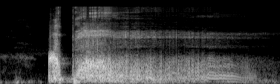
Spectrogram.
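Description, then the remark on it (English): A person imitates an explosion with their voice, made as the sound cue for the 'quick pop, quick minute' segment: a sharp plosive burst followed by a long, rough, rumbling exhale that slowly fades out over about two seconds. “I'm gonna shut up, do the explosion thing, and Ace is going to clip out your explosion thing, and I want that to be the official quick pop, quick minute sound cue.”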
